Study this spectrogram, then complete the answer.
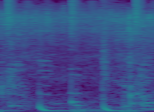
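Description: Lamb curry ingredients sizzling in a wok, a steady close frying hiss broken by a couple of sharper stirring scrapes, with no talking.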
